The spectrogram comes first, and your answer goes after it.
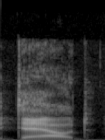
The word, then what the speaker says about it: Daoud: pronounced down yeah well actually it's an arabic name right it means david in arabic but back home we just say dowd but uh i can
